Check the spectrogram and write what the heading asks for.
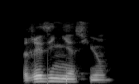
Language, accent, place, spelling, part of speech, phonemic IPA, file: French, France, Lyon, résignation, noun, /ʁe.zi.ɲa.sjɔ̃/, LL-Q150 (fra)-résignation.wav
- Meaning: 1. resignation (state of uncomplaining frustration) 2. resignation (act of resigning from a post)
